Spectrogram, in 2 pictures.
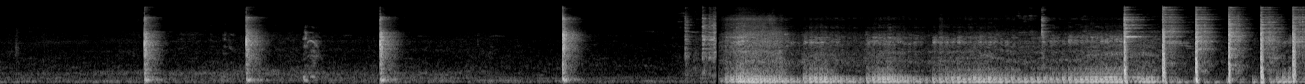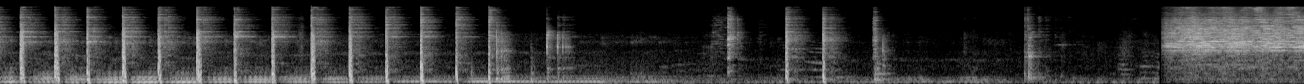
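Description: Hand hammer striking a sugarcane-cutting blade on a small steel anvil. First come scattered single blows, then a fast even run of about three blows a second, then scattered blows again. A low steady hum runs under the middle part, and near the end a loud steady noise cuts in.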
